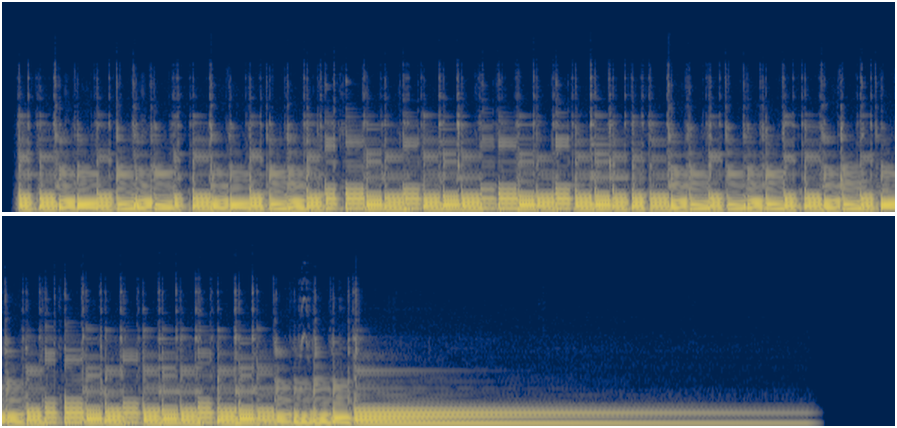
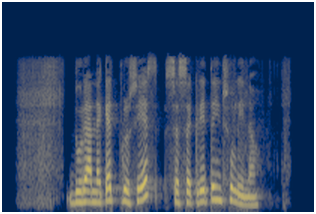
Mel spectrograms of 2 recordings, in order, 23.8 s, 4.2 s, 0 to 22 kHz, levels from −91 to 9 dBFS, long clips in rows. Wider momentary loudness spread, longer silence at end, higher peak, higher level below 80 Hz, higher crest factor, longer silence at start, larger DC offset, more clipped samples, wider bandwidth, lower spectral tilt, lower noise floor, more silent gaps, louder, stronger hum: second, 15 LU vs 20 LU; first, 1.1 s vs 0.75 s; about the same, 0 dBFS vs -2 dBFS; first, -20 dBFS vs -62 dBFS; second, 10 dB vs 18 dB; about the same, 0.2 s vs 0.25 s; neither; neither; second, 2.5 kHz vs 8 kHz; first, -13.5 dB/octave vs -5.5 dB/octave; second, -31 dBFS vs -39 dBFS; neither; first, -11 LUFS vs -18 LUFS; neither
